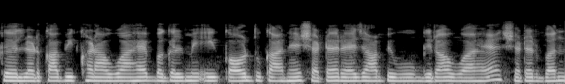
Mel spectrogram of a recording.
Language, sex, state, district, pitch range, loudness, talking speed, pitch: Hindi, female, Uttar Pradesh, Jyotiba Phule Nagar, 165-175 Hz, -14 LUFS, 245 wpm, 170 Hz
